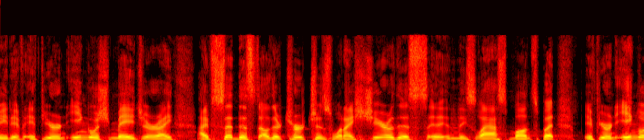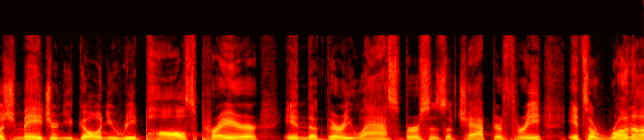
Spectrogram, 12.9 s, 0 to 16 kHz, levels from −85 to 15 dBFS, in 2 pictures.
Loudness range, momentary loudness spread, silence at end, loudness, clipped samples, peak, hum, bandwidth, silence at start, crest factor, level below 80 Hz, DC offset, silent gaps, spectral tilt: 2 LU; 6 LU; 0 s; -18 LUFS; under 0.1%; -2 dBFS; none; 12.5 kHz; 0 s; 16 dB; -54 dBFS; under 0.1%; none; -5.5 dB/octave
